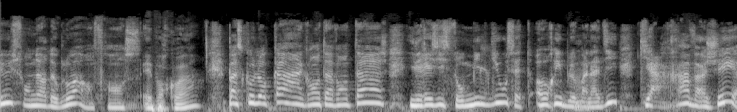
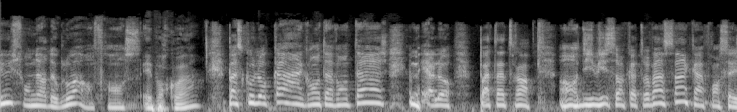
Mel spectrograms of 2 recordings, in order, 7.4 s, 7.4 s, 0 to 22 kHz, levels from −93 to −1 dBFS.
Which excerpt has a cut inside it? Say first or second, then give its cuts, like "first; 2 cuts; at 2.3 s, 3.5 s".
second; 1 cut; at 4.0 s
